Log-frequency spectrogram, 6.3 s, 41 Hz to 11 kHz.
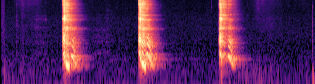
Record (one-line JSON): {"three_cough_length": "6.3 s", "three_cough_amplitude": 7628, "three_cough_signal_mean_std_ratio": 0.27, "survey_phase": "beta (2021-08-13 to 2022-03-07)", "age": "45-64", "gender": "Female", "wearing_mask": "No", "symptom_none": true, "smoker_status": "Ex-smoker", "respiratory_condition_asthma": true, "respiratory_condition_other": false, "recruitment_source": "REACT", "submission_delay": "1 day", "covid_test_result": "Negative", "covid_test_method": "RT-qPCR"}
